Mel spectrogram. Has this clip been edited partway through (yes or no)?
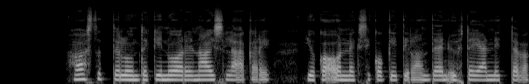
no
